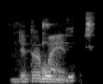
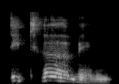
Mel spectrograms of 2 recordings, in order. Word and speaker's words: determine: another yes another word that Indians struggle to pronounce is determine d t r m i n e determine determine yes deter yes next monk monk that's why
